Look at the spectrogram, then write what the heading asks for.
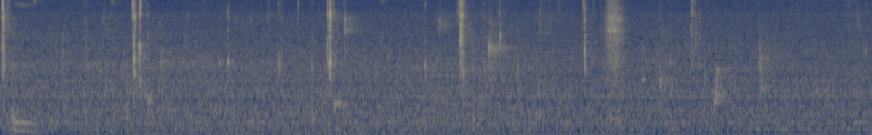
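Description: Faint chewing and lip-smacking of someone eating a piece of air-fried chicken, with a few sharp mouth clicks spread through, over a steady low hum.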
